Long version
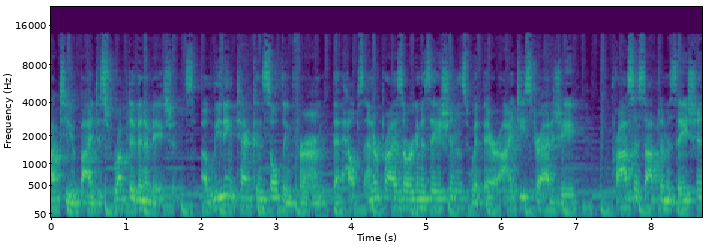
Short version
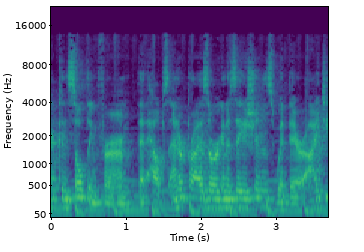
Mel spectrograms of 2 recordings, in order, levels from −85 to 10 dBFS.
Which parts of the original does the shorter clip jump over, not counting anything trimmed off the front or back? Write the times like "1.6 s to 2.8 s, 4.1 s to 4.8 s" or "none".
none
